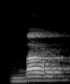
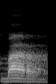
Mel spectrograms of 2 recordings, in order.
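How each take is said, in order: First: The final r sound is heavy and thick. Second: The final r sound is light and thin. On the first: The speaker calls it right. "Oronya harus tebal" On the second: The speaker calls it wrong. "Tadi Bapak baca ti, tipis. Maka ya menjadi salah"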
